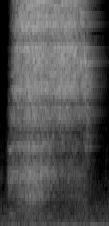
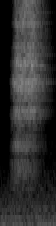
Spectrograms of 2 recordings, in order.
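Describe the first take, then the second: First: The hissing sound is loud and long. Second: The hissing sound is quiet and short. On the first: The speaker calls it right. "make it loud and long" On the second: The speaker calls it wrong. "Don't be quiet like s"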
